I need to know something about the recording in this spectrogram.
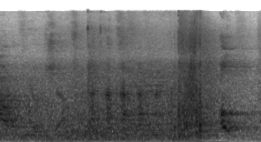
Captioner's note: laugh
